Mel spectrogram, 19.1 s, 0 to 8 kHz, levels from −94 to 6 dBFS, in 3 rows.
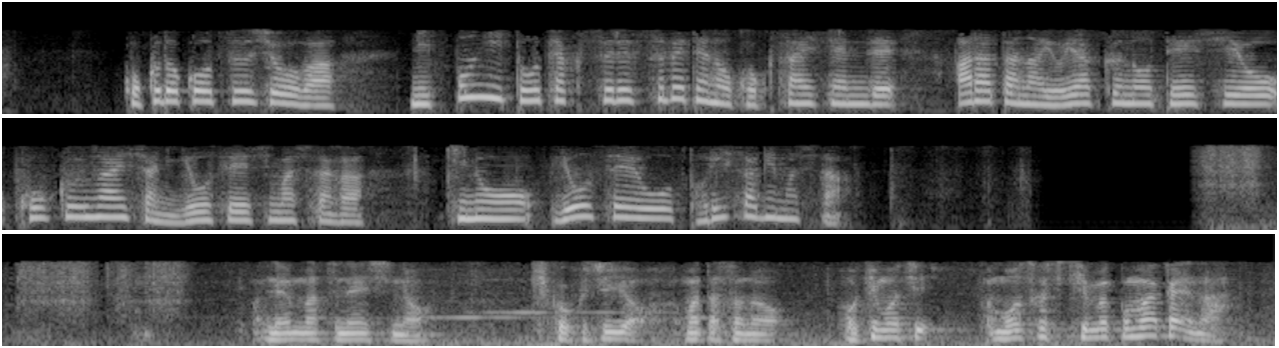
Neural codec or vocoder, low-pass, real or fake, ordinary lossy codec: none; 7.2 kHz; real; AAC, 16 kbps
